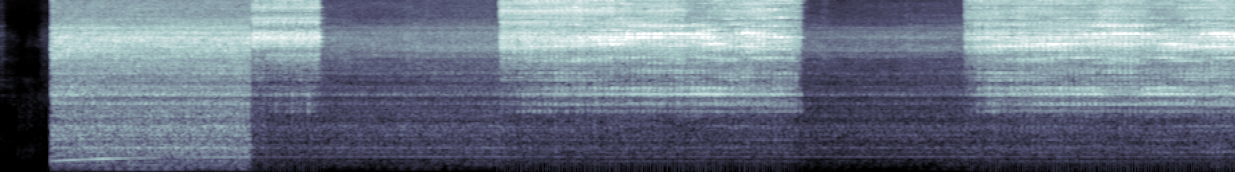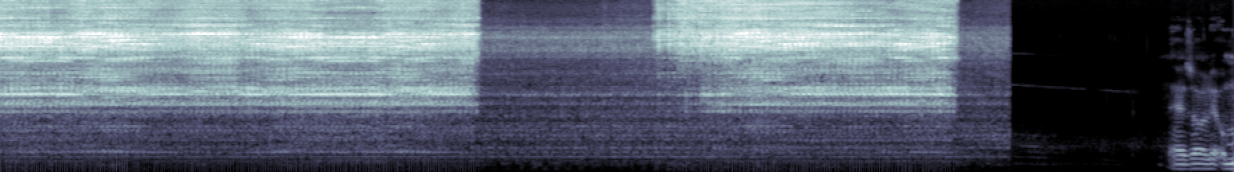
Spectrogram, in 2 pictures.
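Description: A sharpening tool grinds a steel mower blade, putting on a micro bevel, in repeated bursts of harsh, loud grinding separated by short pauses, with a quieter rubbing pass between the strokes.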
